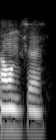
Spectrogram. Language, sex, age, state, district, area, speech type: Tamil, male, 18-30, Tamil Nadu, Tiruchirappalli, rural, conversation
